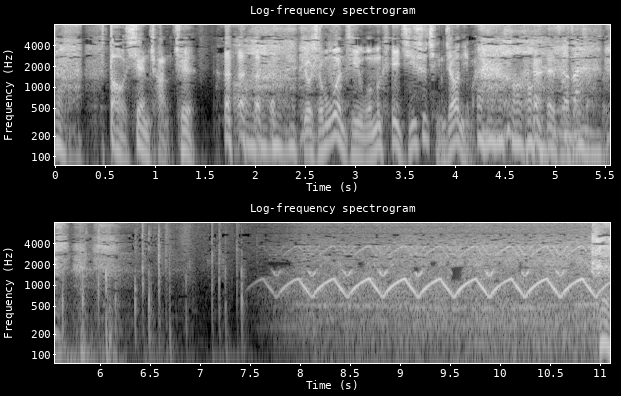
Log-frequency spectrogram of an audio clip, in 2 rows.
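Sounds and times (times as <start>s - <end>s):
speech: 0.7s - 6.2s
laughter: 1.6s - 2.9s, 4.2s - 6.2s
police car siren wailing: 7.6s - 11.0s.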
